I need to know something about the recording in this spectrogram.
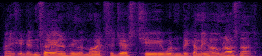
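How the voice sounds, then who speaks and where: An actor playing a hesitant, placating English police sergeant who stammers a little in a radio drama. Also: male voice, medium pitch, lively intonation, fast, natural voice. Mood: patient, probing. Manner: stammering, hesitant, patiently reassuring.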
